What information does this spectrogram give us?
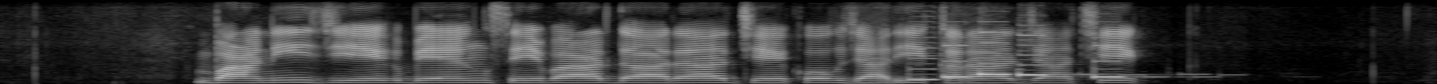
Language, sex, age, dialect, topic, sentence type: Magahi, female, 18-24, Northeastern/Surjapuri, banking, statement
